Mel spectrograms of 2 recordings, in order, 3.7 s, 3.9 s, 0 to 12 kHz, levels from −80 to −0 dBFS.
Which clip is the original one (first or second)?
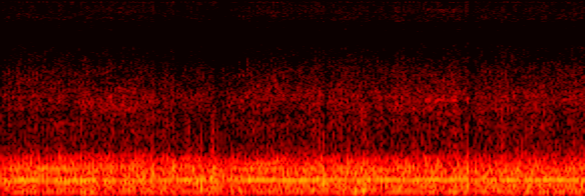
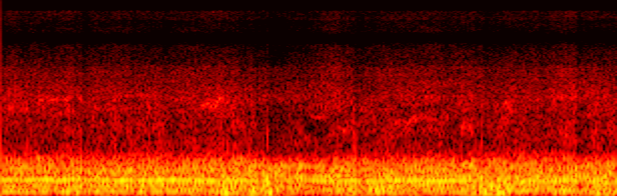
first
